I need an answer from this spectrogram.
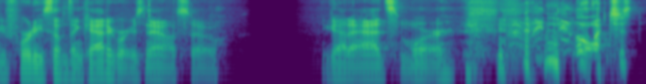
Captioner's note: chuckles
